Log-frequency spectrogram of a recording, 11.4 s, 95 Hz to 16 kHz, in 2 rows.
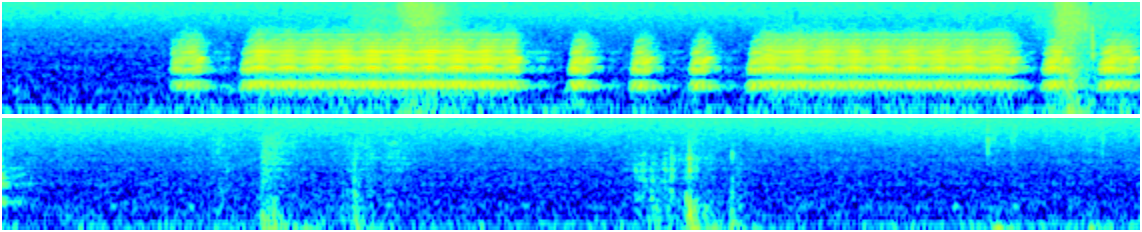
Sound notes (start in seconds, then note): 0.8 car horn honking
